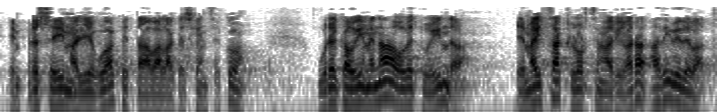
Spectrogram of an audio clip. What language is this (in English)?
Basque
